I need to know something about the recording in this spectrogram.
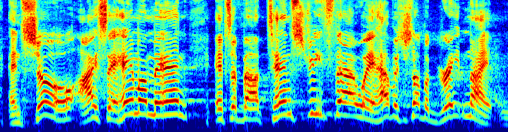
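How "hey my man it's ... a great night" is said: fake casual cheer. Narrator giving a stranger directions while hiding his fear, forced cheerful. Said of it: "don't let on that it's strange".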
